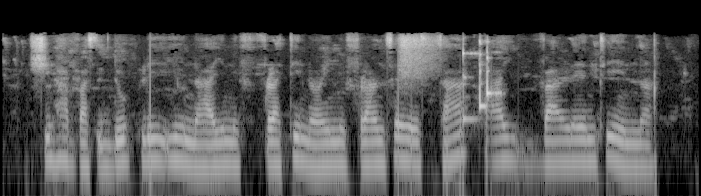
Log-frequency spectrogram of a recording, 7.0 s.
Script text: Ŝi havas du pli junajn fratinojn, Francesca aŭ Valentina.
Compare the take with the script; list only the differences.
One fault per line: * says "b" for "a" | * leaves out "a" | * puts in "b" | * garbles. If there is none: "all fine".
* says "kaj" for "aŭ"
